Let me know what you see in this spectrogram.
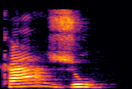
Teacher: oxítona nós temos aqui a palavra caju vamos separar o caju vejo que o ju é a sílaba mais forte · Veja que o ju é a sílaba mais forte. Se é a última sílaba, nós temos então uma palavra oxítona.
